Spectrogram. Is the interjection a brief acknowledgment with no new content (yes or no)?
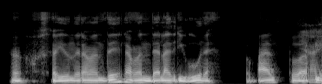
no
